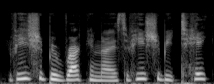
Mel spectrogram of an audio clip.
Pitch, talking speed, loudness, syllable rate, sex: 215 Hz, 280 wpm, -18 LUFS, 7.0 syllables/s, female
